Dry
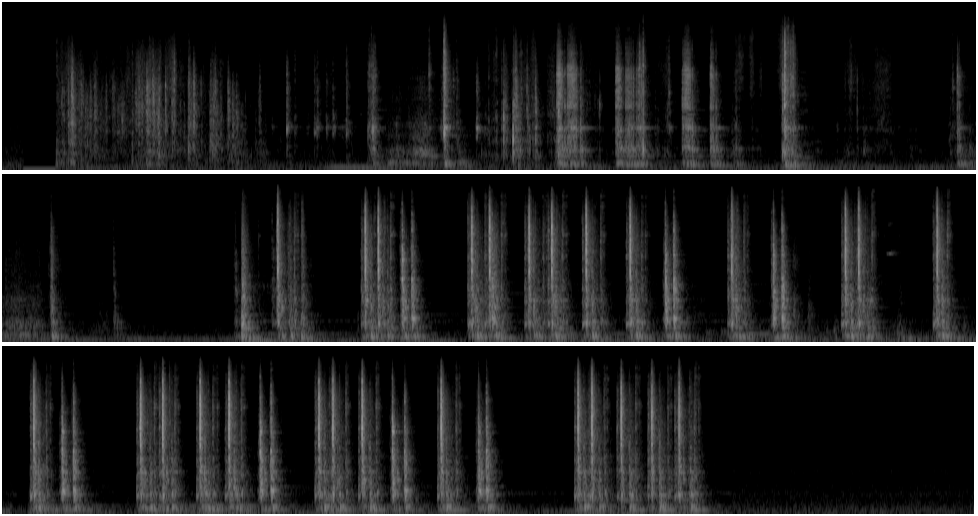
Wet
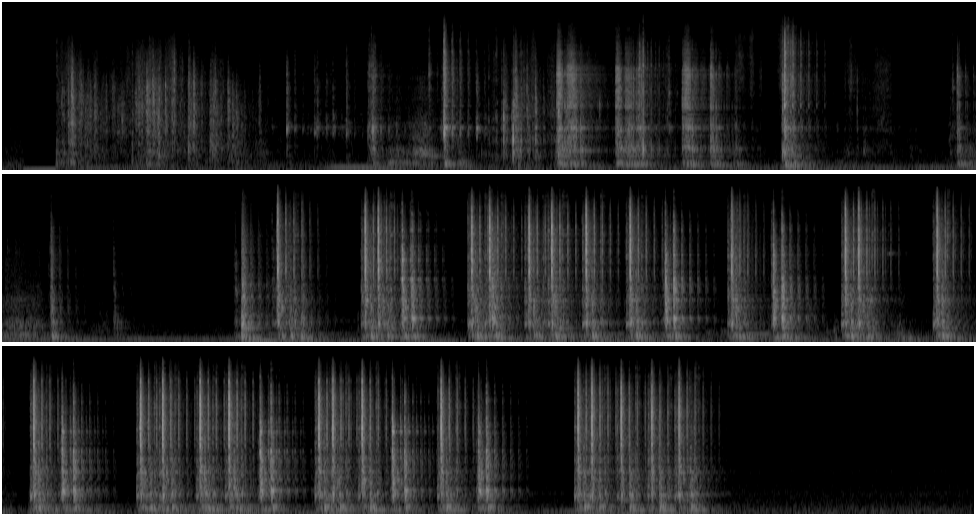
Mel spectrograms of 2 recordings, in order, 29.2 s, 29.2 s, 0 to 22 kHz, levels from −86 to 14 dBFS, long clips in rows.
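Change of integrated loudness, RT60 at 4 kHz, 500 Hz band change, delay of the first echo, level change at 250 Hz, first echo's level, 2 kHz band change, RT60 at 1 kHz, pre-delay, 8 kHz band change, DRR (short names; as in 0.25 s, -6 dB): 0.0 dB, none, 0.0 dB, 80 ms, 0.0 dB, -15.5 dB, 0.0 dB, none, none, 0.0 dB, none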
